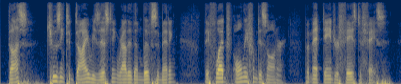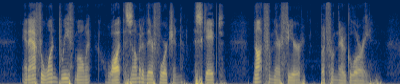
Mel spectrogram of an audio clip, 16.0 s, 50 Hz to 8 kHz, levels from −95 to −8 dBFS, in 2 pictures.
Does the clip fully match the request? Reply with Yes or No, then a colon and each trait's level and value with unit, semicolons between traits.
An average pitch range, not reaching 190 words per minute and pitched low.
Yes: average, 3.2 semitones; average, 155 wpm; low, 115 Hz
